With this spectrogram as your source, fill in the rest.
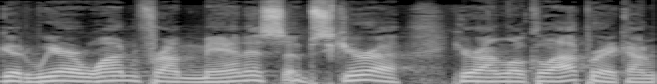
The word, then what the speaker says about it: Manus Obscura: Am I saying that correctly? It's pretty close. Pretty close? How do you say it? Just the same way. Oh, okay. Yeah. So so the way you say it's pretty close too. Yeah, it's not exactly the proper way to say it. Do you know what is? Not really. Oh, is it Latin? It is Latin.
